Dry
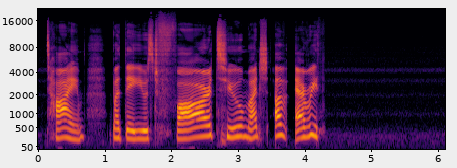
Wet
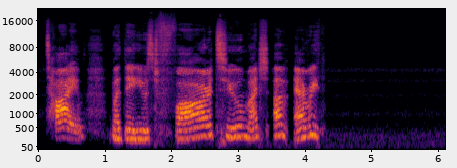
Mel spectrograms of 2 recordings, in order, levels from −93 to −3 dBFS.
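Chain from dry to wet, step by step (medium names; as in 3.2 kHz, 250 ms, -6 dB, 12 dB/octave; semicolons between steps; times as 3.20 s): phase randomisation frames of 50 ms; high-pass sweep 790 Hz -> 65 Hz, 0.30–2.00 s; trim -5.5 dB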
